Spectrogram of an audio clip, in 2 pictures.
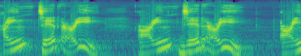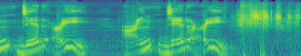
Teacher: সবসময় হলকের মধ্যখান থেকে উচ্চারিত হয় আইন। যদি এটা হলকের মধ্যখান থেকে উচ্চারিত না করেন তাহলে হামজার সাথে, যেমন আইন জের ই যদি পড়েন হামজার সাথে মিলিত হয়ে যাবে।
